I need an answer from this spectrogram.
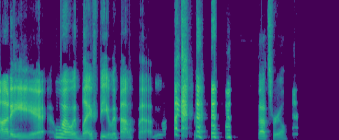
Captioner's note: laughs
